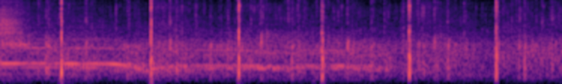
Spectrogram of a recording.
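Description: Audience applause at a live Quebec podcast taping, a short burst of scattered, fairly faint clapping with distinct individual claps spaced across the moment rather than a dense roar.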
